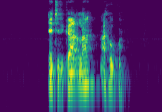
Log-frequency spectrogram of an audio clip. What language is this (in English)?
Central Tarahumara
